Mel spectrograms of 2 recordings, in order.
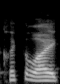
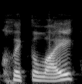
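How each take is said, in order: First: It is said in a quick, offhand tone. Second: It is said in a pleading, begging tone.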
